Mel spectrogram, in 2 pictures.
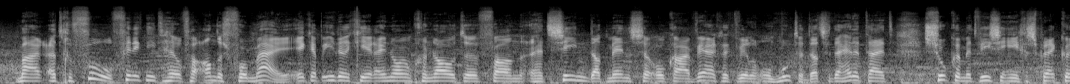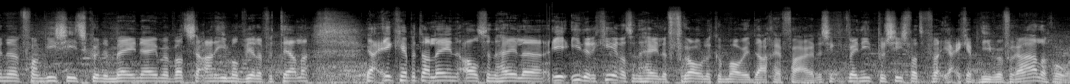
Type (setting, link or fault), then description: setting, busy venue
